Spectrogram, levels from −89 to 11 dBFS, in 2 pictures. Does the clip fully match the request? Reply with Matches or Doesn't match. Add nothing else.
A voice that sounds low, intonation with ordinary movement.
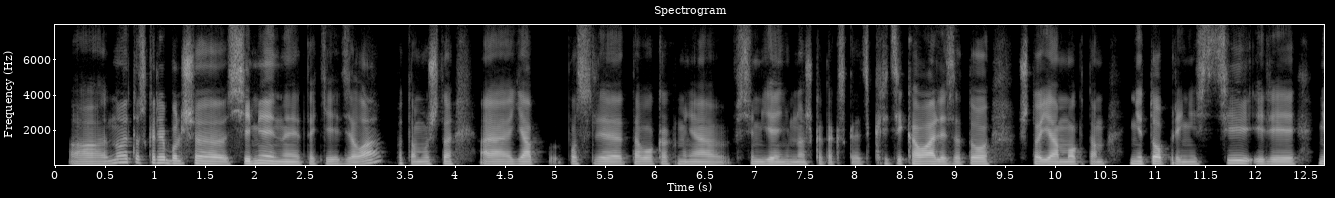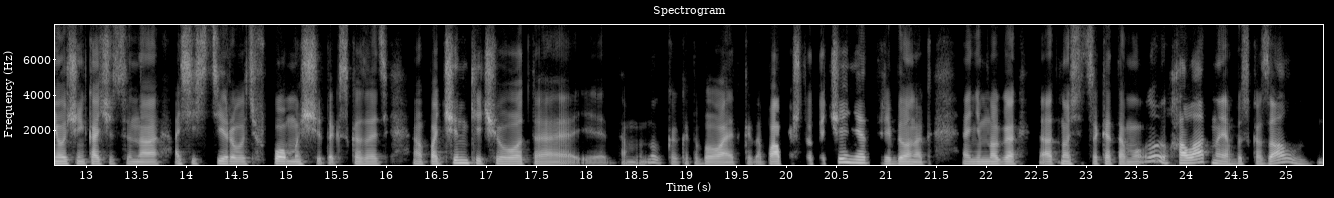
Doesn't match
